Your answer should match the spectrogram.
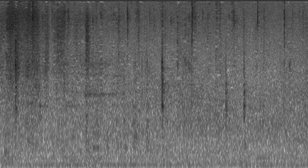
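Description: Wood fire crackling in a fire pit: a few scattered sharp pops at uneven intervals over a low steady hiss.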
